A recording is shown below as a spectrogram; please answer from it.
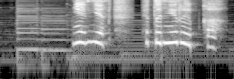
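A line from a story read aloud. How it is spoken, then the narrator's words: Squeak. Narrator (Russian): пискнул пятачок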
